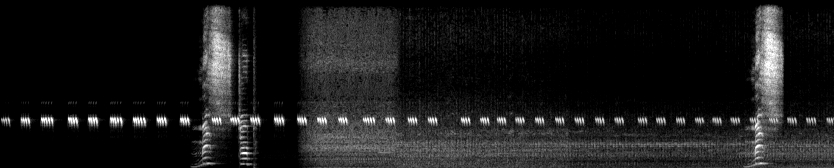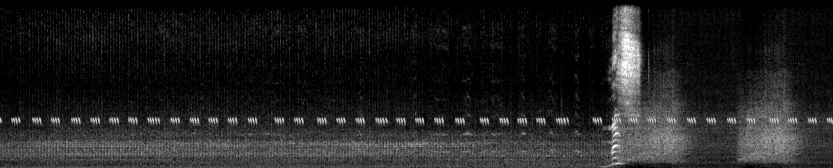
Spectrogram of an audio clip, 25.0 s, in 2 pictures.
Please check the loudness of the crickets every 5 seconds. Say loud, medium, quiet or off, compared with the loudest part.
loud, medium, quiet, quiet, quiet.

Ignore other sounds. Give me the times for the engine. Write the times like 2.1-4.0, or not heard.
4.5-24.9.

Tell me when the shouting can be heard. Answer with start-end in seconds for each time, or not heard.
2.9-3.9, 11.2-11.8, 21.5-22.1.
